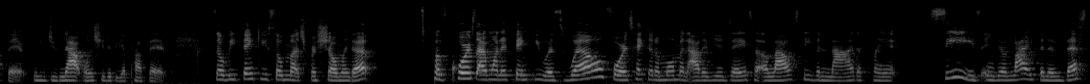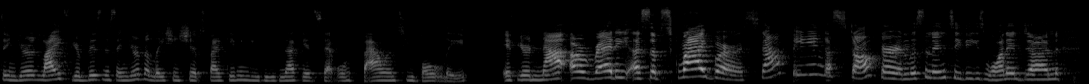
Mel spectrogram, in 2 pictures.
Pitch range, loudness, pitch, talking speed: 185-250 Hz, -40 LUFS, 205 Hz, 225 wpm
